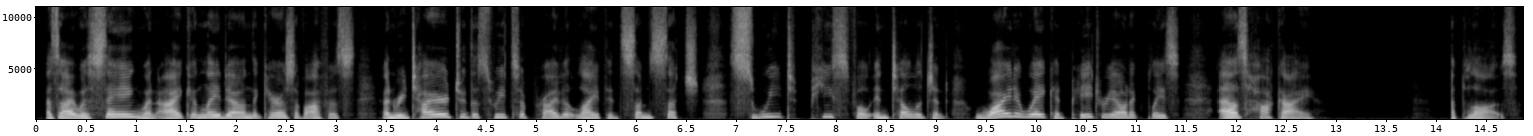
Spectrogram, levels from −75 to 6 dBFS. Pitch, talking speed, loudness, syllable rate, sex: 230 Hz, 140 wpm, -17 LUFS, 4.6 syllables/s, female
